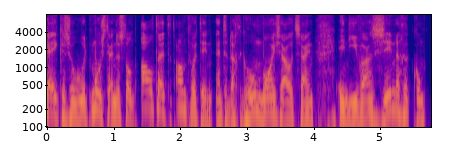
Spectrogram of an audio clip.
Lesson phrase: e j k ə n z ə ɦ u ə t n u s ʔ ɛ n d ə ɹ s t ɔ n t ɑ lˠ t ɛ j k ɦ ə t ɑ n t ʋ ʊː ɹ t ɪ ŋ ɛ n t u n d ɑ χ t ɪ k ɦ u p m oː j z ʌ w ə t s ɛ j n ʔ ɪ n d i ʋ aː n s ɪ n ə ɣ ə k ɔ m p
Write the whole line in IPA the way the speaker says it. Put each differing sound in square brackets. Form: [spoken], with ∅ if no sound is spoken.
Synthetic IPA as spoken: e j k ə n z ə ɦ u ə t [m] u s [t] ɛ n d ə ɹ s t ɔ n t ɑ lˠ t ɛ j [t] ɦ ə t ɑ n t ʋ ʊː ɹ t ɪ [n] ɛ n t u n d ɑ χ t ɪ k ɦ u [∅] m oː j z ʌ w ə t s ɛ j n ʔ ɪ n d i ʋ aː n [z] ɪ n ə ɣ ə k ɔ m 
